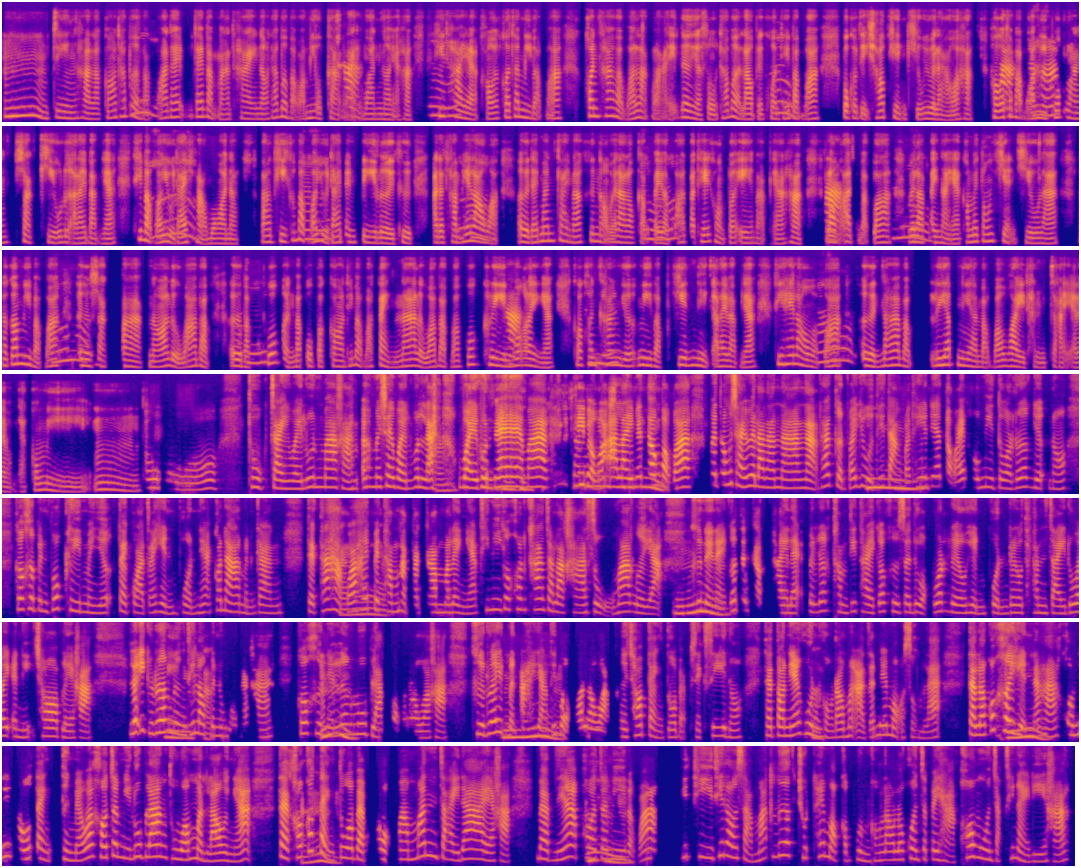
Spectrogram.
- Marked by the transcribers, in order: chuckle
- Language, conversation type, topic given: Thai, advice, จะเริ่มสร้างความมั่นใจเรื่องการแต่งตัวและรูปลักษณ์ได้อย่างไร?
